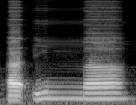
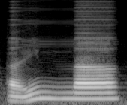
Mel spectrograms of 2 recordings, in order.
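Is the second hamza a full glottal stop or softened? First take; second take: full stop; softened. First: The second hamza is a full glottal stop. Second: The second hamza is softened, not fully pronounced. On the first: "أصلها" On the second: "فيقولها"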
